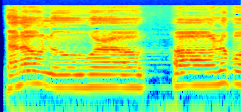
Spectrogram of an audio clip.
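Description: A sung vocal line begins abruptly: one voice holds two long, drawn-out notes with a brief break about one and a half seconds in, with little accompaniment.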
